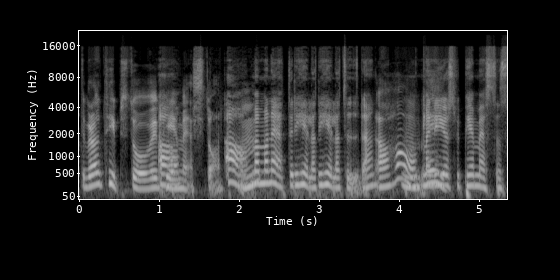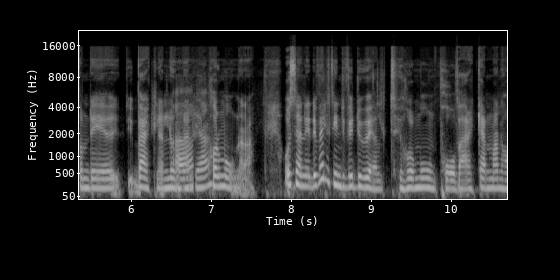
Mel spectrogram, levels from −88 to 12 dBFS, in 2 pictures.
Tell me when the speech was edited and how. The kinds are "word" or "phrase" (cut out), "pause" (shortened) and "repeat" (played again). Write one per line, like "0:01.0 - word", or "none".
0:03.0 - repeat
0:05.9 - pause
0:06.8 - word
0:09.4 - word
